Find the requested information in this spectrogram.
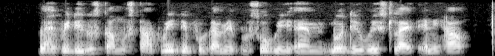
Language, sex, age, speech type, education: Nigerian Pidgin, male, 15-29, spontaneous, tertiary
